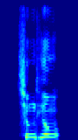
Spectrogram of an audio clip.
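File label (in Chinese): "倾听", Chinese; HSK6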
